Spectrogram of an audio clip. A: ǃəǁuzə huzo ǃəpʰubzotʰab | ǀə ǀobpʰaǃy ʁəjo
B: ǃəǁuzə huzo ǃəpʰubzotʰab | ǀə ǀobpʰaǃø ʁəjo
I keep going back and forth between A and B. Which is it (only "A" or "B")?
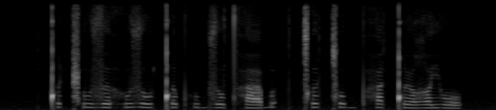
B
